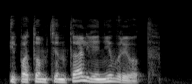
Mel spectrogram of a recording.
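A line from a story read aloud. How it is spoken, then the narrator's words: Quiet. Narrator (Russian): добавил он тихо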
